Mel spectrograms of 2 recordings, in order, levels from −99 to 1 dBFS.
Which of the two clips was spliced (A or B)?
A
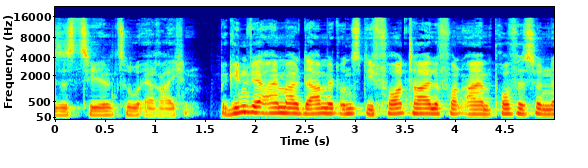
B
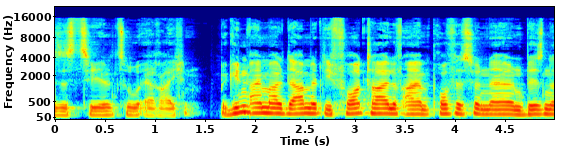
B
